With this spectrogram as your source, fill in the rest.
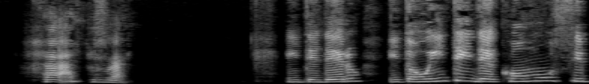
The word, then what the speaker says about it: jarra: Já não vai ser jarra, vai ser jarra. Porque rota se pronuncia assim, com esse som de rota. E a letra R é também R. Então, jarra em espanhol seria jarra, jarra.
